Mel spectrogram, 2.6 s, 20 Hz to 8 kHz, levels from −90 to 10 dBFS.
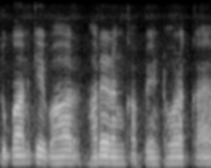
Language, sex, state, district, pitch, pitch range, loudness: Hindi, male, Uttar Pradesh, Shamli, 115 Hz, 110-120 Hz, -19 LUFS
